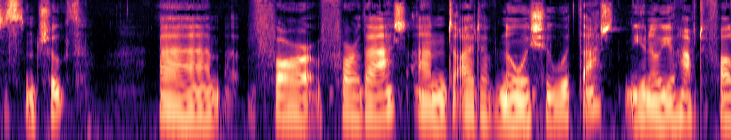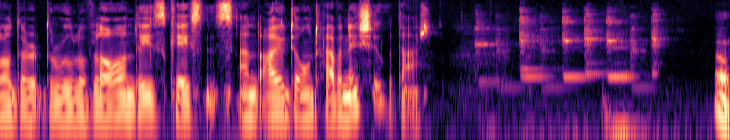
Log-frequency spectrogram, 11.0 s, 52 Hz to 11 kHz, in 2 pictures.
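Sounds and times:
speech: 0.0s - 10.1s
phone ringtone of bright electronic tonal bursts: 9.0s - 10.6s.

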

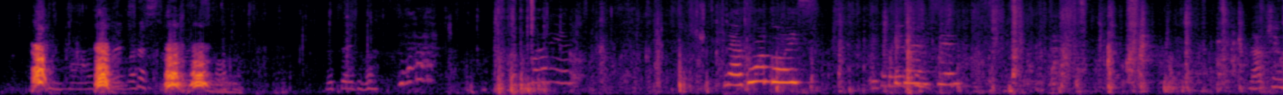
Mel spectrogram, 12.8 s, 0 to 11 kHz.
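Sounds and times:
dogs barking: 0.3s - 2.2s
people talking: 0.4s - 2.4s, 3.3s - 4.4s, 5.1s - 5.8s, 7.2s - 8.1s, 8.7s - 9.6s, 12.5s - 12.8s.

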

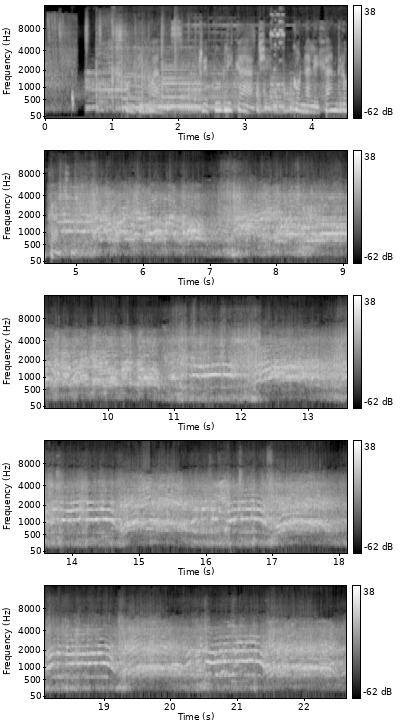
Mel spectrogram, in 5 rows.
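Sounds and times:
speech: 1.6s - 5.4s
large crowd of students shouting and chanting at a street protest in Irapuato: 4.6s - 22.6s.

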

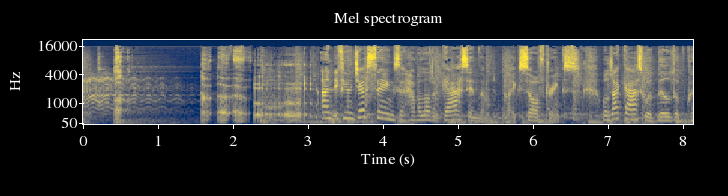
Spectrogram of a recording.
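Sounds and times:
short gurgling belches: 0.4s - 0.8s, 1.6s - 3.4s
long drawn-out burp: 0.4s - 0.9s, 1.5s - 3.3s
speech: 3.2s - 8.1s.

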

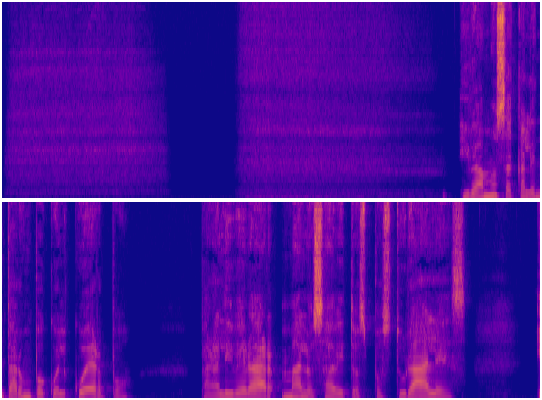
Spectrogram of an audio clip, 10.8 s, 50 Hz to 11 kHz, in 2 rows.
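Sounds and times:
deep breathing during a guided body warm-up: 0.0s - 4.5s
speech: 4.6s - 6.7s, 7.4s - 10.1s.

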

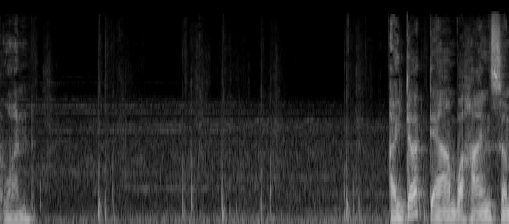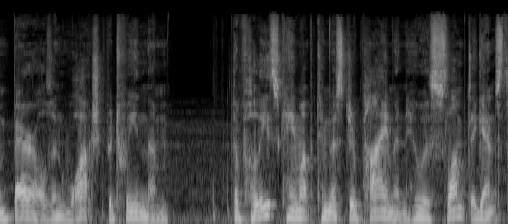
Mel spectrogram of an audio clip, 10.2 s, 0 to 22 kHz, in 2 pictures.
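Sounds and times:
speech: 0.0s - 1.1s, 3.9s - 6.8s, 7.4s - 10.1s
footsteps on a hollow boarded pier: 0.3s - 2.8s, 3.4s - 4.5s, 7.2s - 8.8s.

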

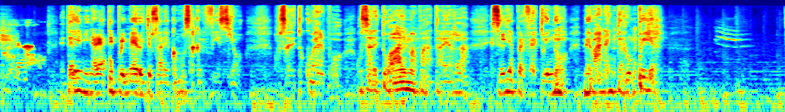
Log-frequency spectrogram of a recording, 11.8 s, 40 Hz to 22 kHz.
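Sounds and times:
speech: 1.0s - 10.1s
cat meowing: 10.7s - 11.4s.

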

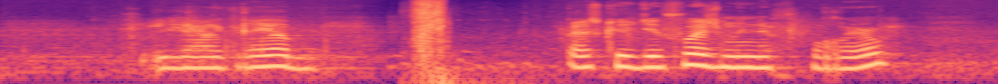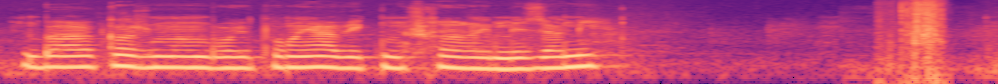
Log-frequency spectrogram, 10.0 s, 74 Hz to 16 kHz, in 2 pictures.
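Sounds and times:
speech: 0.7s - 1.8s, 2.8s - 8.1s
sheet of paper being torn: 2.0s - 2.7s, 9.3s - 9.9s.

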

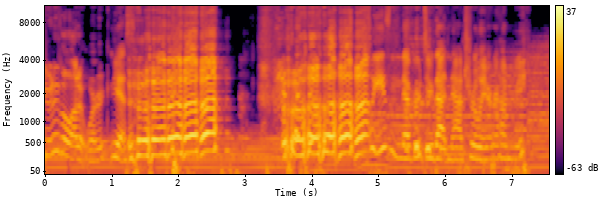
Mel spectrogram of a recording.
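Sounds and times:
speech: 0.4s - 7.3s
person doing an exaggerated imitation of a distinctive laugh: 1.3s - 4.9s.

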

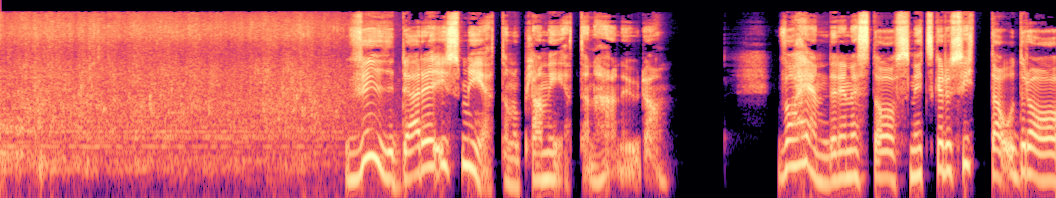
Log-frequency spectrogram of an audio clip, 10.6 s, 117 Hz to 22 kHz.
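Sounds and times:
toilet flushing: 0.0s - 4.3s
speech: 3.4s - 6.8s, 7.8s - 10.5s.

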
